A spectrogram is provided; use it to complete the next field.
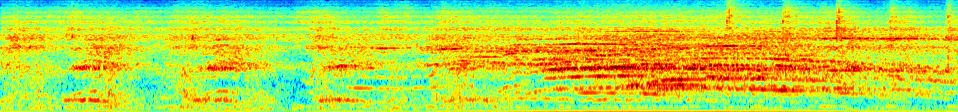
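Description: A large crowd cheers and whoops continuously for a big competitor nicknamed the Cheese, a loud, dense roar of overlapping voices with rising shouts and yells that swell toward the end, with no pauses.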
